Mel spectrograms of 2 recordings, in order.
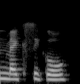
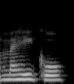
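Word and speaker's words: Mexico: फिर टू the south in मेक्सिको या मेहिको, the correct pronunciation is ऑफ two types, एक तो मेक्सिको है और दूसरा जो है वो है मेहिको, ये भी रिसेंटली पता पड़ा है।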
